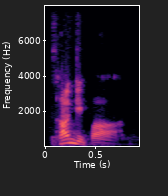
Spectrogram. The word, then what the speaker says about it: Tangipa: Tangipa.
